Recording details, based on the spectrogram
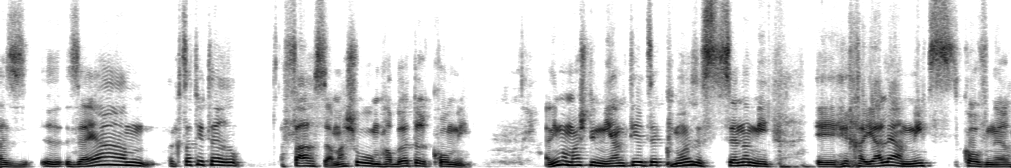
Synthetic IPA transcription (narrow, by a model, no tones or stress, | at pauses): ʔazzeajakt͡satjo̞te̞ʁ | faʁsa̰maʃuɦaʁbejo̞teʁkʰo̞mḭ | a̰nimamaʃdimjantietzekmoezest͡senamieɦeχajaleamit͡skovneʁ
